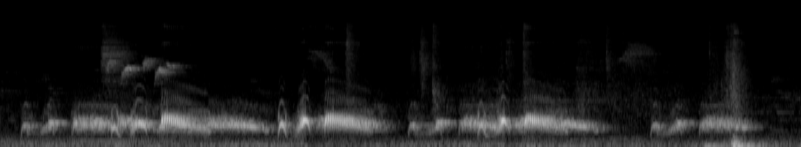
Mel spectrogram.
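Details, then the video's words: Spotted dove giving a stimulating coo meant to set other home-kept doves cooing. Several deep, smooth coo phrases follow one another, each ending in a drawn-out note, with brief faint chirps overhead and a thump near the end. "Cu gáy gáy thúc cả bầy cu ở nhà gáy loạn. tiếng chim cu gáy kích bổi nhanh nổi nhất"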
